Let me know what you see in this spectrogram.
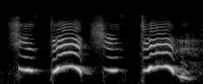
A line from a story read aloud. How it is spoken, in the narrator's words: screamed Mary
